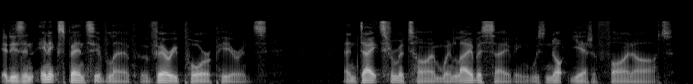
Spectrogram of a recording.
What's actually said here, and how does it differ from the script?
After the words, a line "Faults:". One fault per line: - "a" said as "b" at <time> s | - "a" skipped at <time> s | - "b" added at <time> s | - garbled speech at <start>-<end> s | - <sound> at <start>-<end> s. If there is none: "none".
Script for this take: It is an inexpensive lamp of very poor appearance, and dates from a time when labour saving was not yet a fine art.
It is an inexpensive lamp of very poor appearance, and dates from a time when labour saving was not yet a fine art.
Faults:
none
